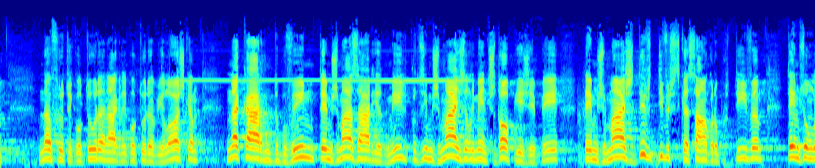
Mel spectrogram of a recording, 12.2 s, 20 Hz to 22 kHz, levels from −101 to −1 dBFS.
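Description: From 2.45 s to 7.15 s a thin feedback whistle near 3.6 kHz sits roughly 20 dB beneath the sound, likely a loudspeaker-to-microphone loop hovering at the edge of howl. Unlike a fixed electrical tone, its level swells and fades slowly and never builds.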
